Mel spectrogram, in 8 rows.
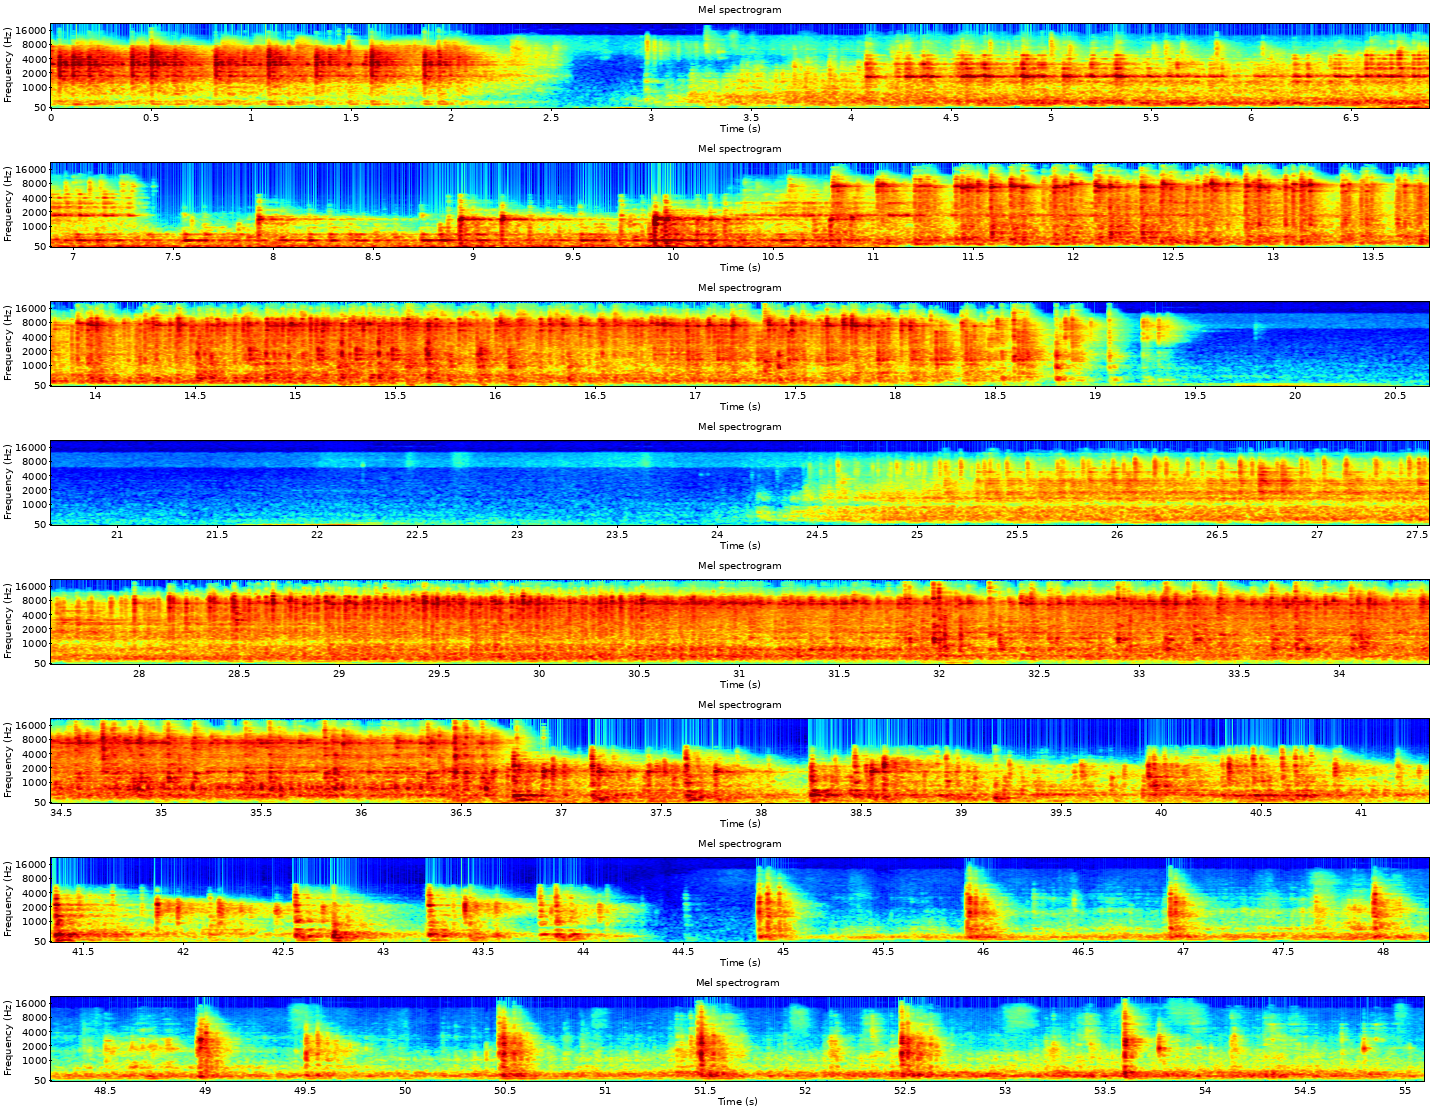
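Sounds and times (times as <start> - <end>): marbles rattling down wooden run: 0.0 - 19.4, 24.4 - 44.2, 45.9 - 55.0
marbles rolling: 0.0 - 19.5, 24.2 - 44.2, 44.9 - 55.0
single marbles clacking: 4.1 - 19.4, 24.6 - 44.2.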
